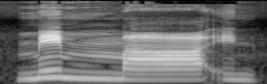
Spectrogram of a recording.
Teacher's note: میم کو میم کے ساتھ ملا کر مم ما ان پڑھیں گے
